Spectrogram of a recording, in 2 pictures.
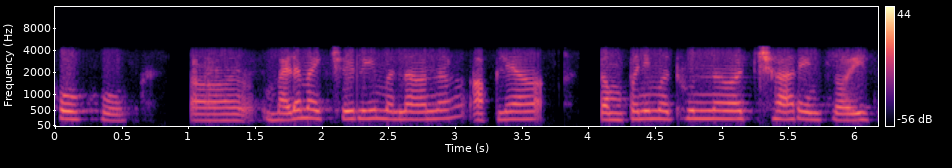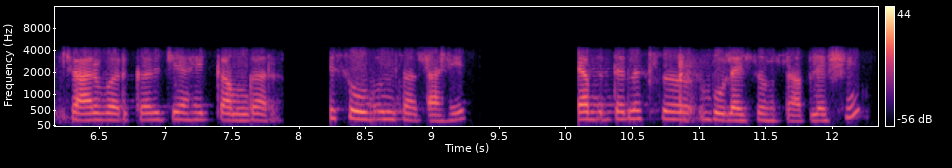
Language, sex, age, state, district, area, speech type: Marathi, female, 30-45, Maharashtra, Buldhana, urban, conversation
